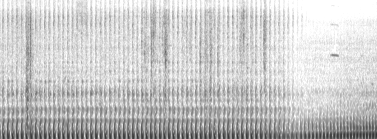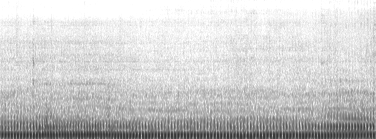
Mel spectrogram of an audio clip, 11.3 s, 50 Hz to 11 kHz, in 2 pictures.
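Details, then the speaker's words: Caterpillar 307SSR excavator diesel running for some time pushing dirt after an overheating fix; deep, even throb holds steady rhythm under load, water temp hasn't moved, sounds healthy, overheating problem fixed. "Okay, we've been running for some time now. We got this far and my water temp hasn't moved. My problem is definitely fixed."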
